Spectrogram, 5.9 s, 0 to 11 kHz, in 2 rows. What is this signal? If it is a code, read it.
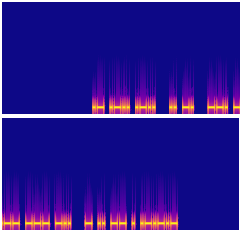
Morse code, heard as a keyed tone, about 44 wpm, 700 Hz. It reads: ALL IN GOOD TIME.
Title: Sentences from Top 200 Words 45wpm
